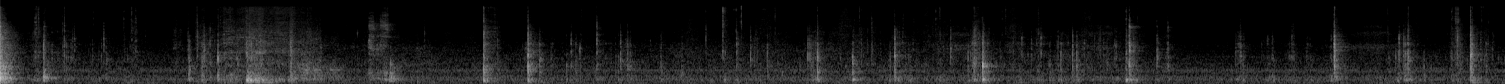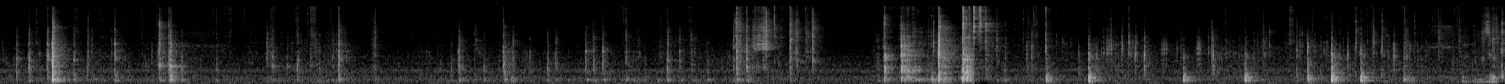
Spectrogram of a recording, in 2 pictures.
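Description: Hands and a screwdriver working on the opened plastic housing and loudspeakers of a portable radio: irregular small clicks and knocks of plastic and metal. Denser clattering comes about two seconds in and again around twenty-three to twenty-five seconds in.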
